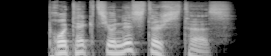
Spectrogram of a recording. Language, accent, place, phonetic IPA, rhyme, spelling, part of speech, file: German, Germany, Berlin, [pʁotɛkt͡si̯oˈnɪstɪʃstəs], -ɪstɪʃstəs, protektionistischstes, adjective, De-protektionistischstes.ogg
- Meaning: strong/mixed nominative/accusative neuter singular superlative degree of protektionistisch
